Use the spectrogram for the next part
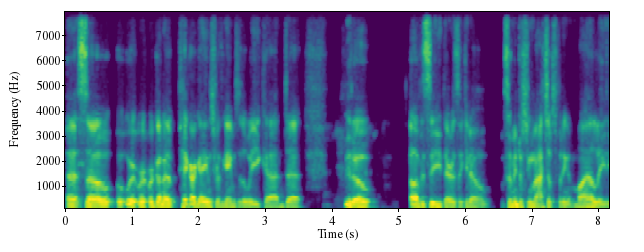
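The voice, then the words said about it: Strained voice, not fully recovered. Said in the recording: “there's a little bit of tension in my voice ... it's mostly still this comical flu recovery ... just my voice is not remotely returned”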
